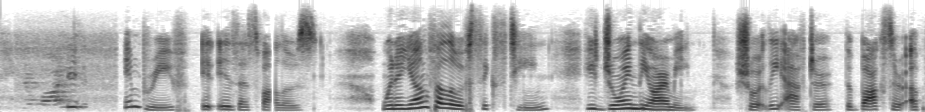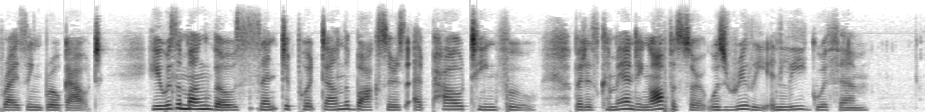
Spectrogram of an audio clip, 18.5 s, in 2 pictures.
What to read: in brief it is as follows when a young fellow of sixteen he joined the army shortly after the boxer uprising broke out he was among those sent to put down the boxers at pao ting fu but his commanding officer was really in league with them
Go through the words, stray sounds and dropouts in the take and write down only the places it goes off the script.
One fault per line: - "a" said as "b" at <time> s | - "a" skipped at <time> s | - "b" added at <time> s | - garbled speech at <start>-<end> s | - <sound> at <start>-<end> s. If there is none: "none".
- laugh at 0.2-0.9 s
- dropout at 2.7-2.8 s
